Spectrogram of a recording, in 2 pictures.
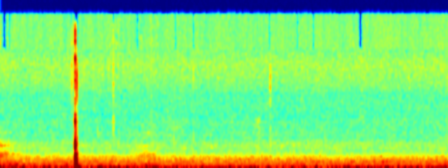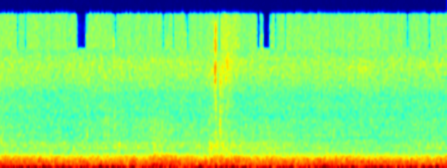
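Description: Honeybees buzz continuously around a hive in Colorado in a dense, steady drone, with one sharp click early on and no voices.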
